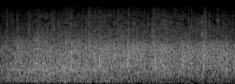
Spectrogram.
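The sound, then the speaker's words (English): Audience clapping, a dense, steady burst of applause that holds at an even loudness for a couple of seconds with no talking. “Oh, yeah, you can clap that.”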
